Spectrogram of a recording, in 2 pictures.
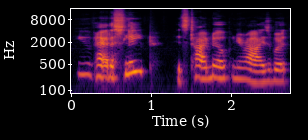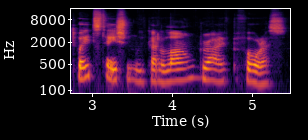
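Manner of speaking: put-on a brisk older servant waking a child; Miss Medlock voice. Medlock wakes Mary on train.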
